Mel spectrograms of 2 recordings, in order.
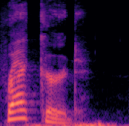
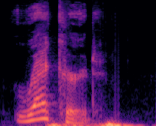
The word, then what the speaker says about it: record: The noun is on the first syllable, record. The action to write down the information is record.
